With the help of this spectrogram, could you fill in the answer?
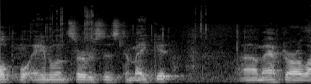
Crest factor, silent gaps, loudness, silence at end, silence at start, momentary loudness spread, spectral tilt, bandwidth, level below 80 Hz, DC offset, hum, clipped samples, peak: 18 dB; none; -24 LUFS; 0 s; 0 s; 19 LU; -5.5 dB/octave; 17 kHz; -74 dBFS; under 0.1%; none; under 0.1%; -6 dBFS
